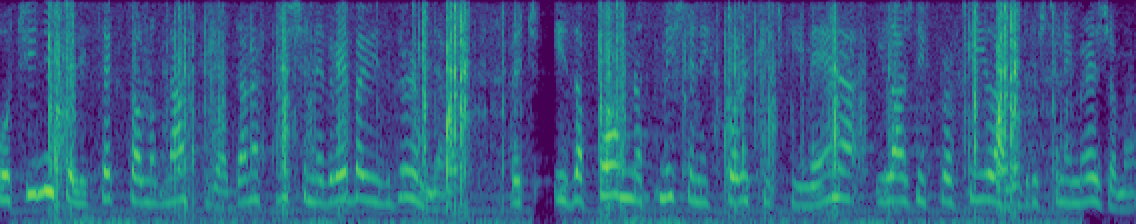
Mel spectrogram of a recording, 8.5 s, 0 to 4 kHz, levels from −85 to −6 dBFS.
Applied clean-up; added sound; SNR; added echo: none; Cutlery, silverware; 1 dB; none.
